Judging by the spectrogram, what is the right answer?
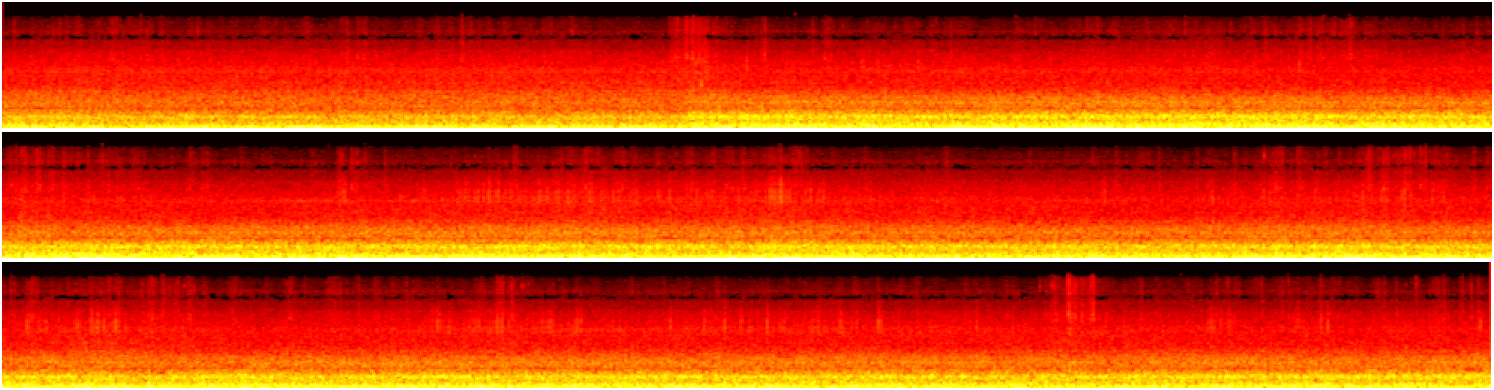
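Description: Steady low rumble of a car driving at highway speed: engine, tyre and road noise, with a few faint ticks now and then.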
